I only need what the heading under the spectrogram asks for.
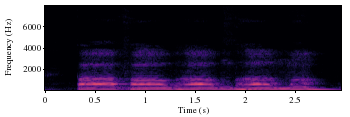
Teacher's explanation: ओठ से बोलेंगे ओठ, पा, फा, भा, भा, मा। ओठ से आवाज निकलेगी और ओठ आपस में टच होंगे।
